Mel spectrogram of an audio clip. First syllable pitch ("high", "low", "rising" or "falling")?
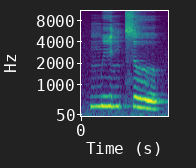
high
